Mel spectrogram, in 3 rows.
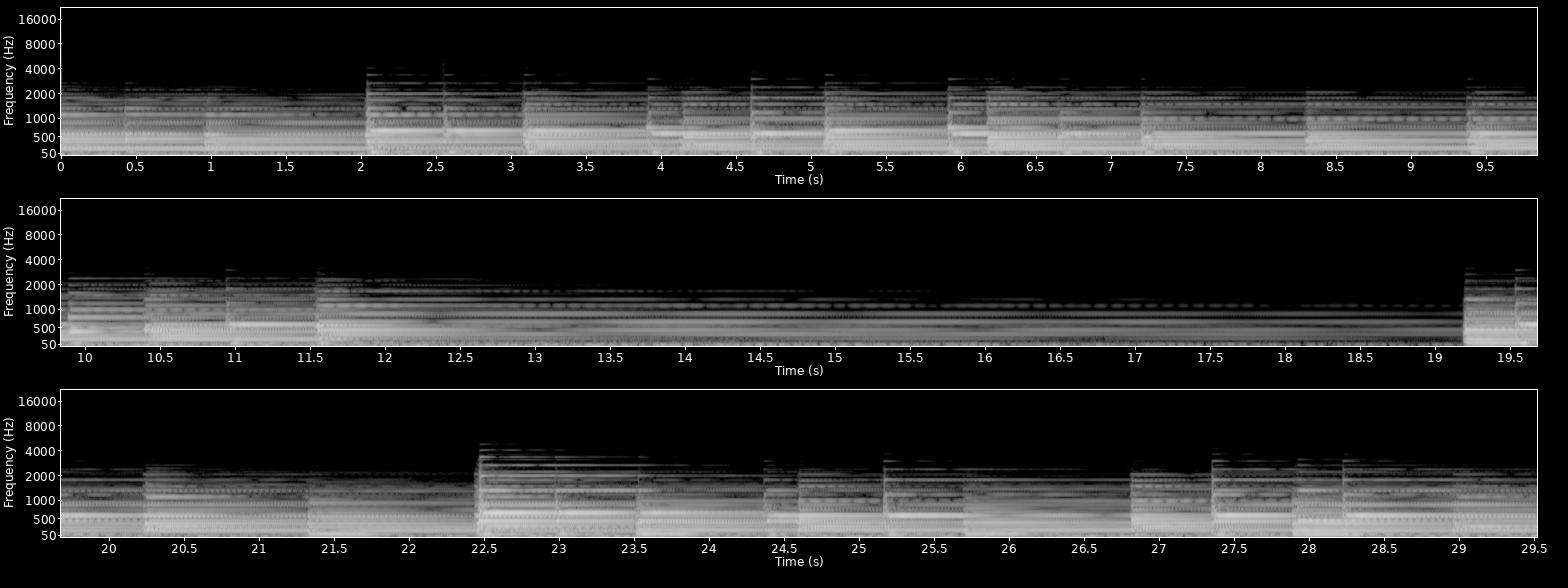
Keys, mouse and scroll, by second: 0.9 click, 2.8 right click, 3.9 click, 13.0 right click, 14.7 click, 17.8 right click, 20.0 click, 25.9 right click.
